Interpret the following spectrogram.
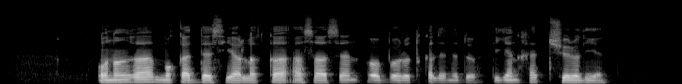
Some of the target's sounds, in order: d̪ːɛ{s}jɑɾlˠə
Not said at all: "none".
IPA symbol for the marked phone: s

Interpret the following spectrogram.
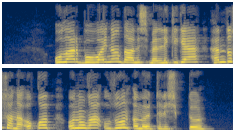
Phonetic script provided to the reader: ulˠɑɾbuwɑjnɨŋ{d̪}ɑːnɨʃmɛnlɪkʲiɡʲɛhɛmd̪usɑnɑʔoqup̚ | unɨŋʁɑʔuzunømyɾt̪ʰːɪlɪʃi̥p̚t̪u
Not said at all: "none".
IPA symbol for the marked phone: d̪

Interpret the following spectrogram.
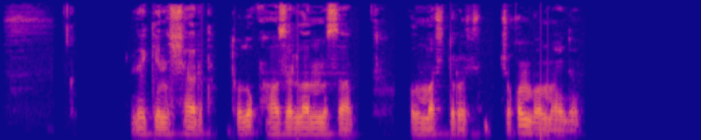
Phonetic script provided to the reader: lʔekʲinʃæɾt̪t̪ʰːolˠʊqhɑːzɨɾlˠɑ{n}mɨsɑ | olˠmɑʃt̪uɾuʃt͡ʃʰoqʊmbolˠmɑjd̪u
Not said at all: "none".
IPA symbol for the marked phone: n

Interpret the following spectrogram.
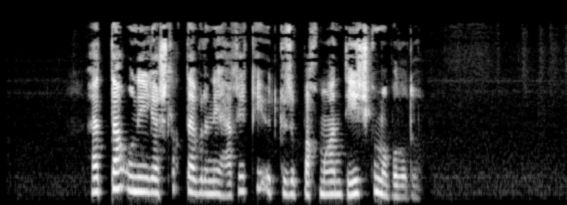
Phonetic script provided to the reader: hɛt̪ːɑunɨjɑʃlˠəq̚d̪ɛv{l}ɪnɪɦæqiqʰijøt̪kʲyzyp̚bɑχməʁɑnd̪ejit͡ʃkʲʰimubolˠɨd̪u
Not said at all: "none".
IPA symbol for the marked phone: ɾ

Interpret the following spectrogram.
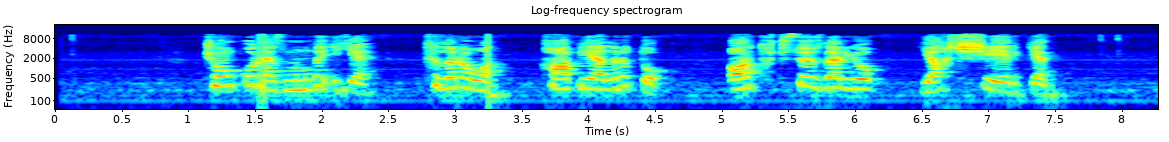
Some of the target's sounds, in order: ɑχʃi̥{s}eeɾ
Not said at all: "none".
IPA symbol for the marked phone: ʃ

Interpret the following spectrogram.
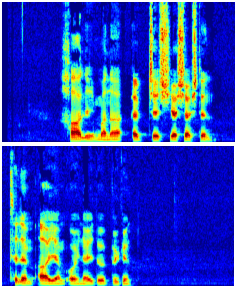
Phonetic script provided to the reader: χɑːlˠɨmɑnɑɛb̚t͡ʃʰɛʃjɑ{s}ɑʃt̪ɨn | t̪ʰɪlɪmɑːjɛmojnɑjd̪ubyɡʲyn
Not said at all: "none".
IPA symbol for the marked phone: ʃ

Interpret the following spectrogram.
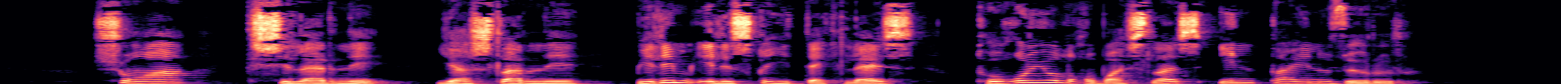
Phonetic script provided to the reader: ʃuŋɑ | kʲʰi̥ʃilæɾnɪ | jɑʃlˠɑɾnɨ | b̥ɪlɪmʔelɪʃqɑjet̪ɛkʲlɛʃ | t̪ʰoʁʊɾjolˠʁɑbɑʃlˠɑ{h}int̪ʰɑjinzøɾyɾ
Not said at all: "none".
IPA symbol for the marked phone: ʃ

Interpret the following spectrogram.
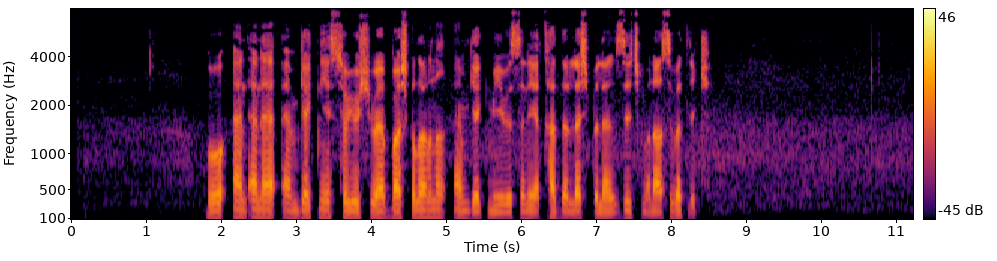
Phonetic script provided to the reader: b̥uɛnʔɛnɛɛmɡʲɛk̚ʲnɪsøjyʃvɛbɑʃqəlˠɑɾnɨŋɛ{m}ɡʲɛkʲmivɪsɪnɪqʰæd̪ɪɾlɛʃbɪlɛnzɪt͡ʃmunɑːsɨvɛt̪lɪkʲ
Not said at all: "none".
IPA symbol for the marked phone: m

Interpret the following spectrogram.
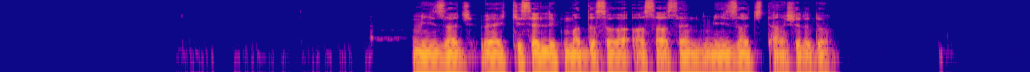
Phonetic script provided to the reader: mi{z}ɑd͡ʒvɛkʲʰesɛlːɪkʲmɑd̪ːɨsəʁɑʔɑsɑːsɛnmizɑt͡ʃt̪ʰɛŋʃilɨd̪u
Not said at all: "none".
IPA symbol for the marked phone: z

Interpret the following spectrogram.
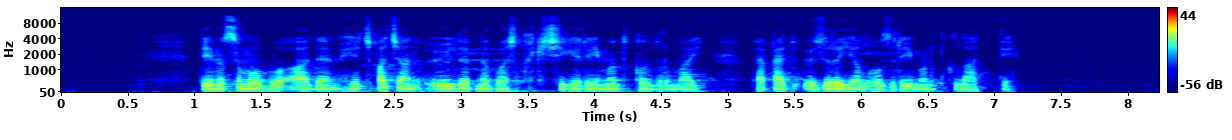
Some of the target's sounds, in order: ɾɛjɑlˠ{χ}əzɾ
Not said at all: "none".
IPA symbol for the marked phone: ʁ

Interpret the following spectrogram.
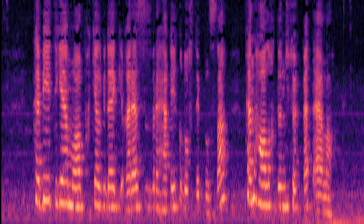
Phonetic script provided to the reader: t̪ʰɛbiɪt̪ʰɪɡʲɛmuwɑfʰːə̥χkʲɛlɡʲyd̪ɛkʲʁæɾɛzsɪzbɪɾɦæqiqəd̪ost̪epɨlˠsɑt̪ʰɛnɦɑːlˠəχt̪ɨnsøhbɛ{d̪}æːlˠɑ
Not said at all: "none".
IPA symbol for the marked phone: t̪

